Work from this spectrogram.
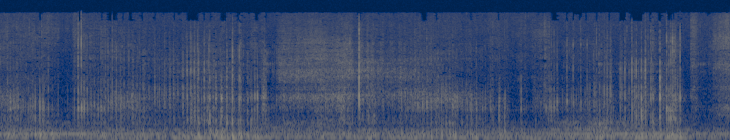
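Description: A single hollow sneaker with a blue striped mesh upper and orange laces is scratched and rubbed with long nails across the upper and laces. The result is a steady, soft scratchy rustle with a low hum underneath and brief brighter scrapes scattered throughout.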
